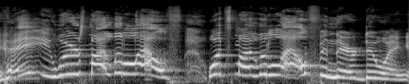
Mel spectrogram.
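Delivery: put-on very high, drunken yelling bellow. Telling a story, the speaker acts out a man coming home: imitating Daddy Warbucks' drunken bellow. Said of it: "starts yelling drunkenly, bellowing down the hallway".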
